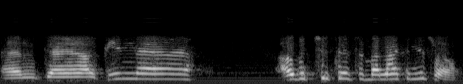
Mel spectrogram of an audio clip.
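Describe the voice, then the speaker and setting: South African man, halting on a phone line. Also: extremely high pitch, animated. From Rhodesia, now Zimbabwe. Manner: halting, many uhs and restarts. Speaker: author guest. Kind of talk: casual interview answers.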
